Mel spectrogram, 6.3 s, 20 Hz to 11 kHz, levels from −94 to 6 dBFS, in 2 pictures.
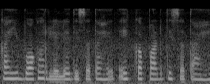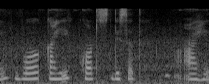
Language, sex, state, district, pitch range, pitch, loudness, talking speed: Marathi, female, Maharashtra, Nagpur, 205-230 Hz, 220 Hz, -37 LUFS, 125 wpm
